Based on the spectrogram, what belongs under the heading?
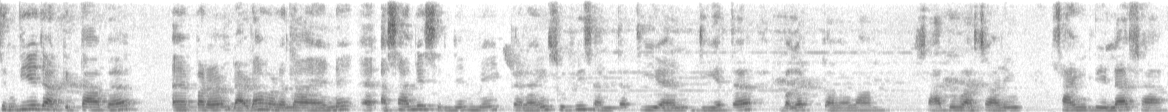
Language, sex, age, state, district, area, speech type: Sindhi, female, 60+, Maharashtra, Mumbai Suburban, urban, spontaneous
